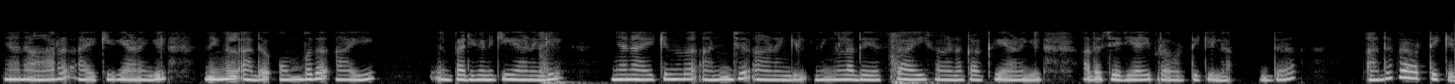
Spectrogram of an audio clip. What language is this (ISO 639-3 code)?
mal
